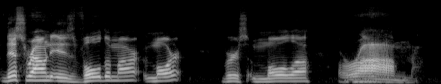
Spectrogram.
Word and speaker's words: Mola Ram: Yep, this round is Voldemort versus Mola Ram. Like CD-ROM, but apparently it's spelled Ram, which is really dumb anyway.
